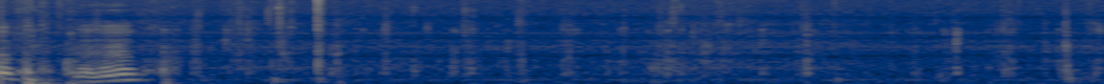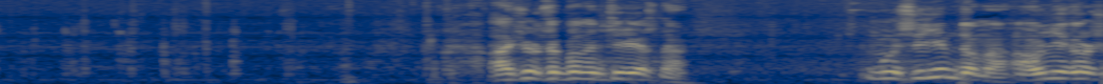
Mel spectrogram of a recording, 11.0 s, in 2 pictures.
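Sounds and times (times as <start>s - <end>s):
person chewing an apple: 0.8s - 9.9s.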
